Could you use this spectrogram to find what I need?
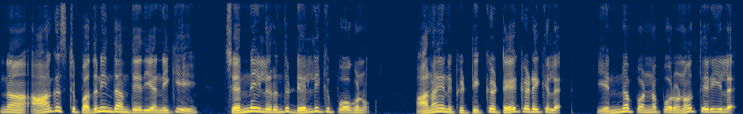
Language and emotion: Tamil, sad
